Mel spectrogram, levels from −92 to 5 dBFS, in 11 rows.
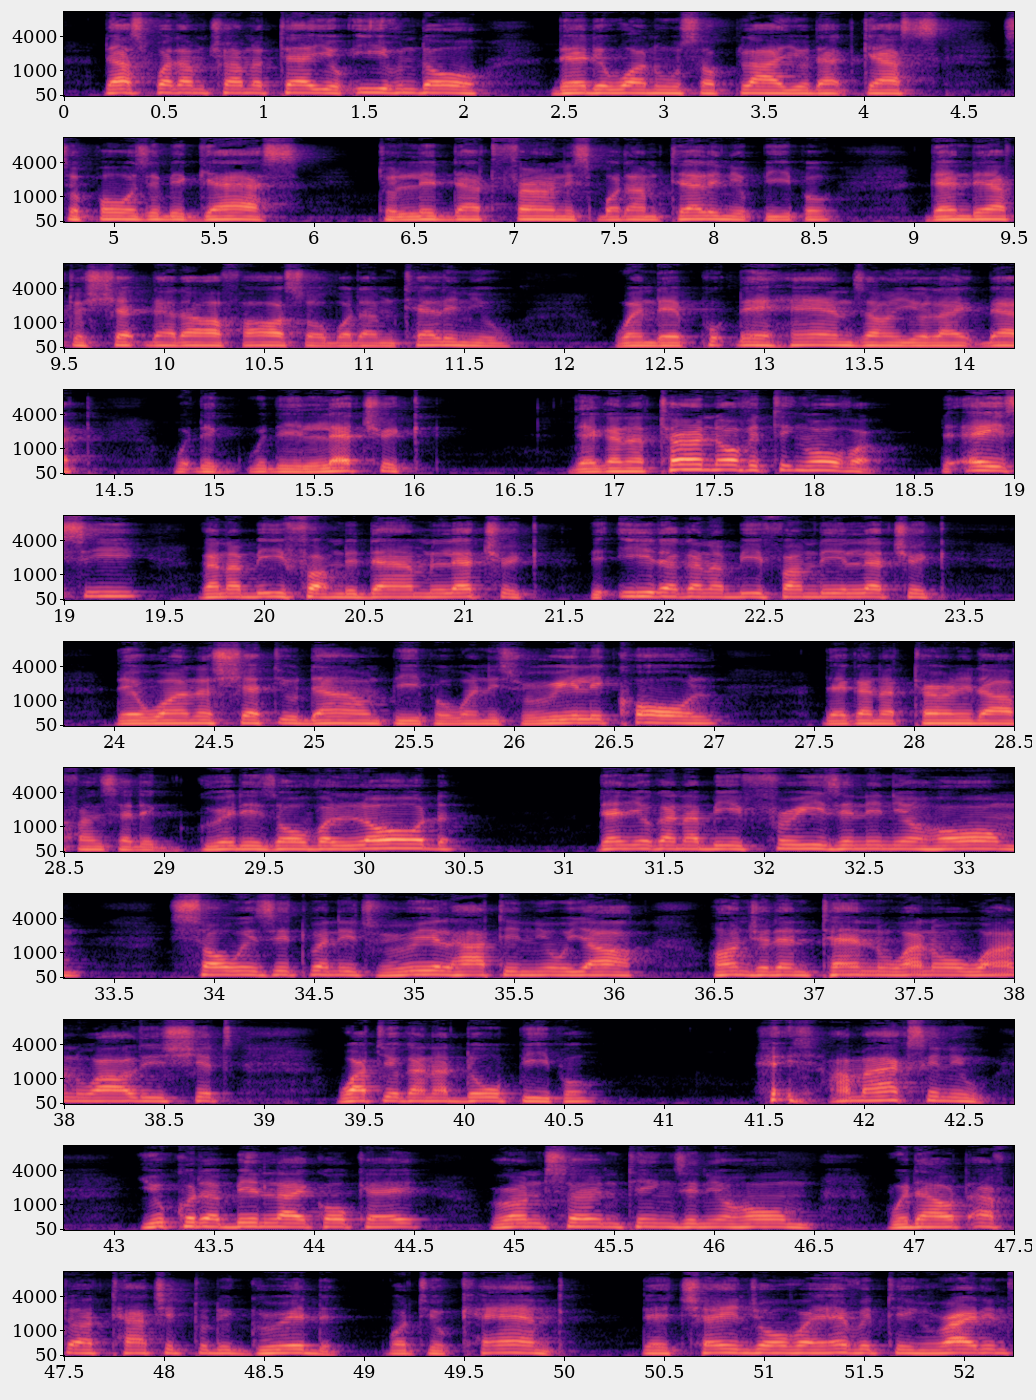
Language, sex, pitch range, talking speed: English, male, 120-145 Hz, 185 wpm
